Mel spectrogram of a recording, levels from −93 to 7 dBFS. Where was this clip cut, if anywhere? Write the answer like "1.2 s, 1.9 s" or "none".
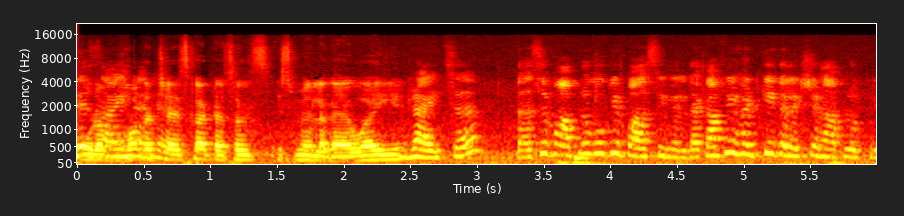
3.3 s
